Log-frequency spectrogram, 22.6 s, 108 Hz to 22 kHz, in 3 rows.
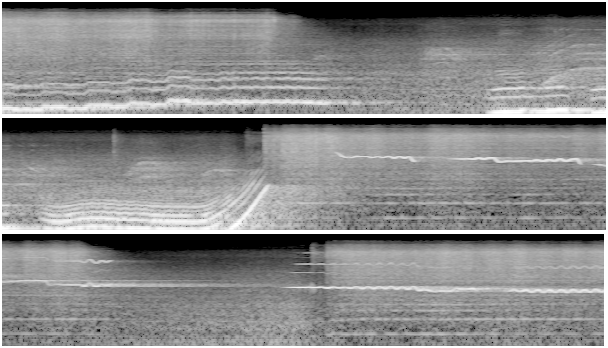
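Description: Moog Etherwave theremin played in slow, wavering tones with vibrato: low pitches at first, a fast rising glide about ten seconds in, then high tones stepping downward. In three stretches, at the start, from about 11 to 16 seconds and from about 19 seconds on, the robots' welding arcs add a loud crackling hiss.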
